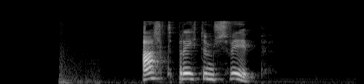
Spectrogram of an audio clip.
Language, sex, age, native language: Icelandic, female, 50-59, Icelandic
